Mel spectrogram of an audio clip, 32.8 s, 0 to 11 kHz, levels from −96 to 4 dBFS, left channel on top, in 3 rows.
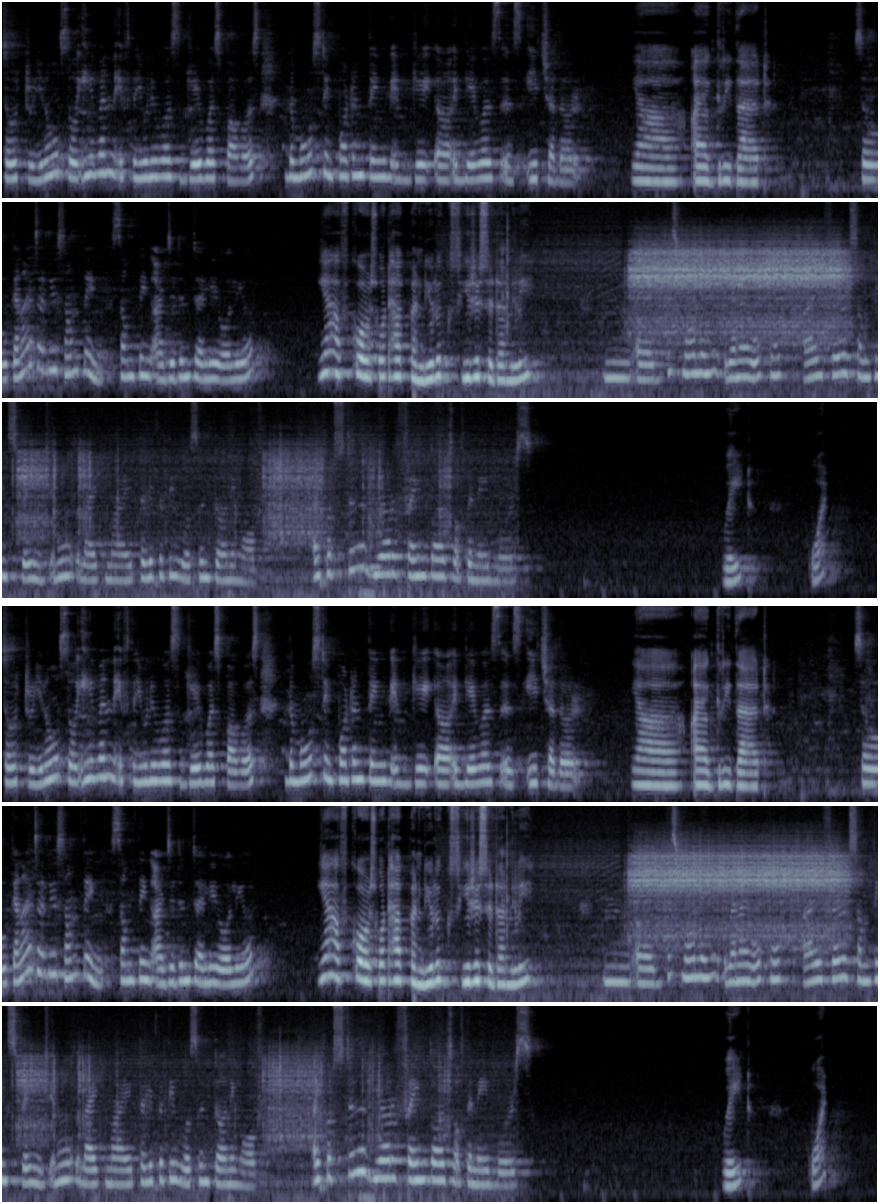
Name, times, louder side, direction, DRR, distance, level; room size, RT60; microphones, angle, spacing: voice 1, 0.0-7.2 10.3-10.4 10.7-14.1 18.4-25.1 25.4-28.5, right 2 dB, 90° right, 1.1 m, -35 dB
voice 2, 7.9-9.6 14.9-17.6 30.9-31.2 32.0-32.2, right 2 dB, 40° right, 1.3 m, -30 dB
sound 1, 16.4-28.3, equal, 15° right, 2.7 m, -39 dB
30.0 x 20.5 x 9.1 m
head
